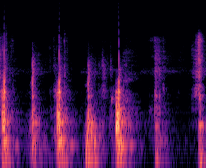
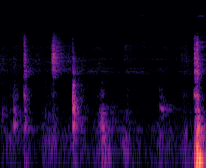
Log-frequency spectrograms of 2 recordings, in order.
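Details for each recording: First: Nissan Murano, body pushed up and down by hand with the windshield cowl removed: sharp dry clicks, about four a second, one with each push, from a strut top nut apparently left hand-tight from the factory; tightening it stopped the click. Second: Nissan Murano front suspension bounced after tightening the top strut nut: soft thumps and faint squeaks, the earlier strut click now gone.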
